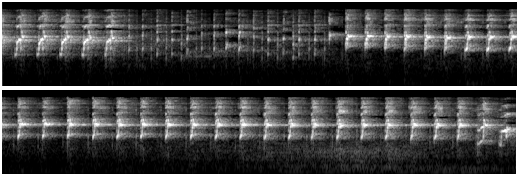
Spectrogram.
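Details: Lovebird delivering a long-duration, persistent song used as training material for other birds: fast rhythmic chattering notes around six per second, high and buzzy, with a brief quieter dip before the steady trill resumes.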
